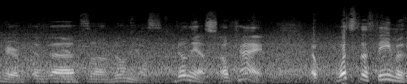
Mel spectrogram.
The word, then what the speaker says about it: Vilnius: a cooperative game for we play how you pronounce his name here in Vilnius Vilnius okay what's the theme of the game well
